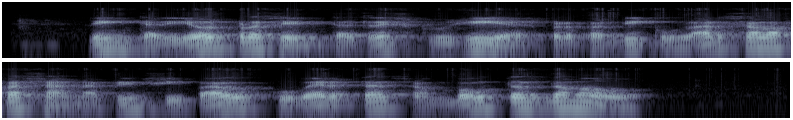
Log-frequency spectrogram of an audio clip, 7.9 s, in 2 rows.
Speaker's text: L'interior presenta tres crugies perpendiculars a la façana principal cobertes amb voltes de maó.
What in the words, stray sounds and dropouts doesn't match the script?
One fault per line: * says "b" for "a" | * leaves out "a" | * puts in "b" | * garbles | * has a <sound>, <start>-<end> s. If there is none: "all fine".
all fine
